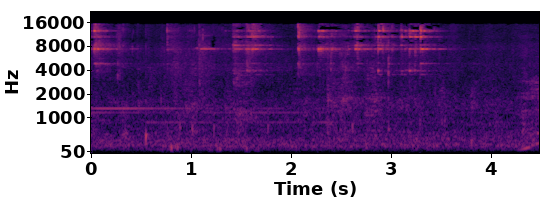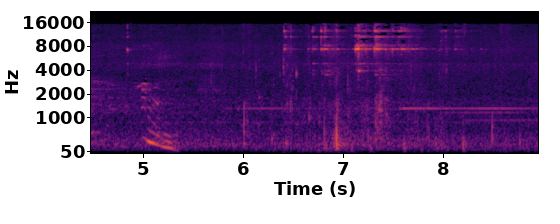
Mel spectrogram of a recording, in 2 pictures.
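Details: Two puppies playing and jostling to be alpha; low scuffles and thumps, then a brief curved whine or yelp sliding down in pitch around the middle, followed by more clattering play noise.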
